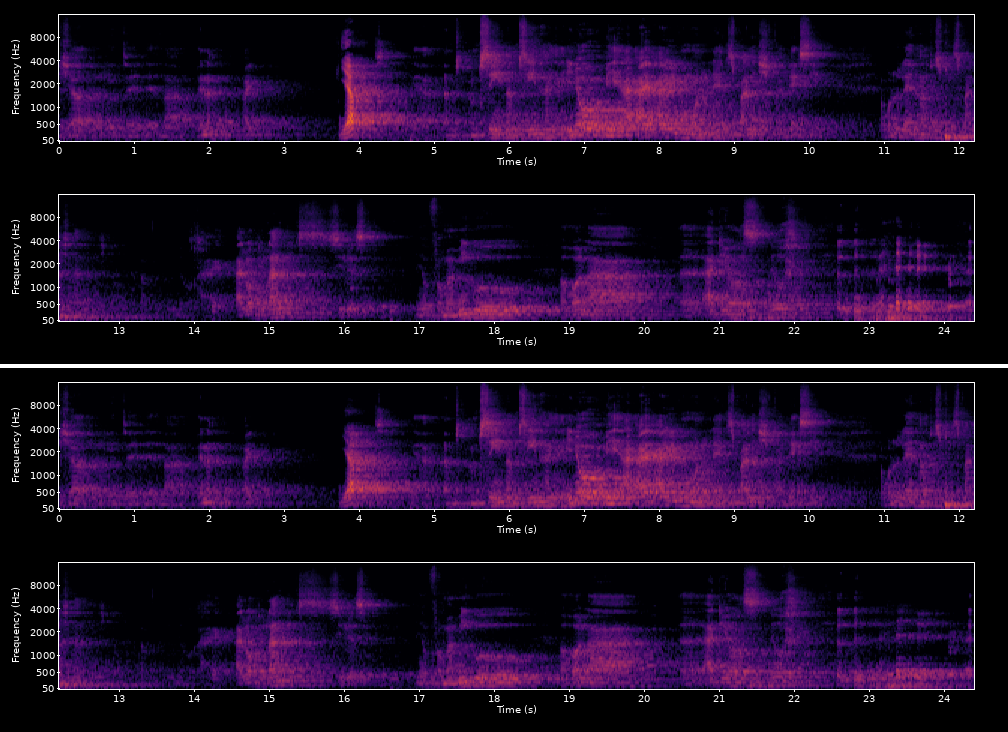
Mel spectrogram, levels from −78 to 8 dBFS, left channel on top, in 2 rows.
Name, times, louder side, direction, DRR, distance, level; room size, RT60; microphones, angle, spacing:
voice 1, 0.0-2.2 2.4-2.6 4.2-4.3 4.7-13.4 13.6-16.3 17.0-18.4 18.6-20.2 20.5-23.5 24.3-24.4, equal, ahead, 1.0 m, -40 dB
voice 2, 3.7-4.4 14.0-14.1 22.8-24.4, left 5 dB, 70° left, 0.4 m, -34 dB
10.5 x 6.0 x 4.6 m
head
